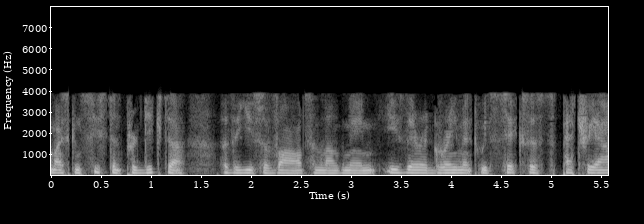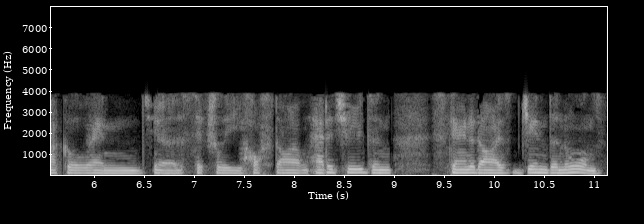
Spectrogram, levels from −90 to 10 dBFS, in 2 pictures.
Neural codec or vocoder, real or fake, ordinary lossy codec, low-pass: autoencoder, 48 kHz, 128 numbers a frame, DAC-VAE, trained on Japanese speech; fake; AAC, 16 kbps; 7.2 kHz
